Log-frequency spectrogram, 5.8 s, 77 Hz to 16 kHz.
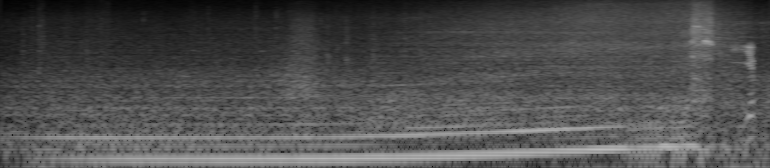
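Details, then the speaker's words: BMW N54 twin-turbo swapped into an E30, new turbos and all six coils replaced, on a fourth-gear pull around 30 mph: pulls hard and climbs evenly, then stumbles and cuts out briefly; repeated cylinder three misfire at high boost. "happened again right there and finally for the last time it was cylinder three"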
